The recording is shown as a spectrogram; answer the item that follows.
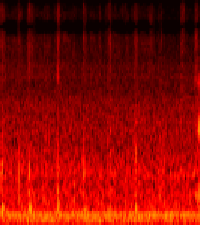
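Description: Salad being shaken inside a closed foam clamshell container: a run of irregular light knocks and rattles, over a steady low hum.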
